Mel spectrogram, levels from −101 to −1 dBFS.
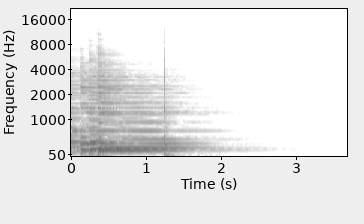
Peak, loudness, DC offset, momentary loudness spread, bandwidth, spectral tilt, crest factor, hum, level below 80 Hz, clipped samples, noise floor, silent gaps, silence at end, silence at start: -34 dBFS; -49 LUFS; under 0.1%; 15 LU; 10.5 kHz; -6.5 dB/octave; 18 dB; none; -76 dBFS; under 0.1%; under -90 dBFS; none; 1.85 s; 0 s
